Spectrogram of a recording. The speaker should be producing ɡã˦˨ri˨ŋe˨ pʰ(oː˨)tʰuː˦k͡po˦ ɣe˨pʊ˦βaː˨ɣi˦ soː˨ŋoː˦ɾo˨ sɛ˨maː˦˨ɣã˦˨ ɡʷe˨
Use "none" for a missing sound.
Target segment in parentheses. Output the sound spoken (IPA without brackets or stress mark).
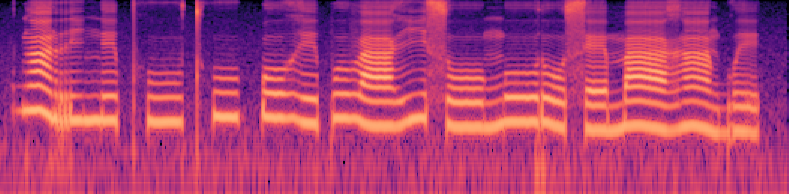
uː˨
